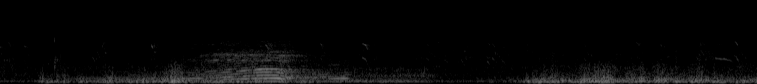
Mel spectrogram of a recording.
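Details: Cows lowing in an English cattle yard on a winter's afternoon, calves separated from their mothers, recorded on a matched pair of Rode M5s: one drawn-out, wavering moo in the middle over a low, busy yard murmur, with fainter lowing near the end.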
